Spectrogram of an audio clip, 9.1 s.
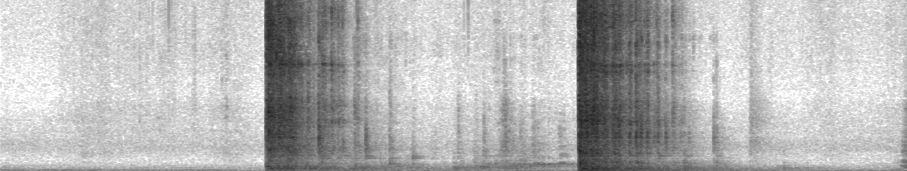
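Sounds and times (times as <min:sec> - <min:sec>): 
door closing: 0:02.7 - 0:07.7.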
